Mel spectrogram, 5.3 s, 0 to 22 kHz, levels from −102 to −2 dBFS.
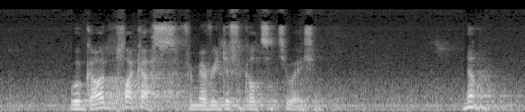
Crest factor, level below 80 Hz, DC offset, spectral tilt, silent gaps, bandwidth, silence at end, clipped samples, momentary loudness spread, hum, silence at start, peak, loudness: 18 dB; -46 dBFS; under 0.1%; -5.5 dB/octave; none; 15.5 kHz; 0 s; under 0.1%; 20 LU; none; 0 s; -4 dBFS; -21 LUFS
